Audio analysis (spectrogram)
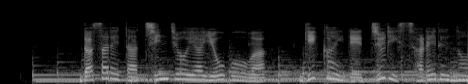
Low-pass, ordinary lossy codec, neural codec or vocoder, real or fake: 7.2 kHz; none; none; real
